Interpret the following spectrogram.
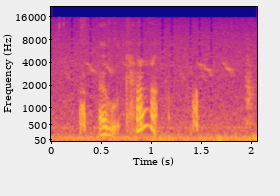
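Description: Broody hen clucking in the nest box, a quick run of short clucks and squawks about half a second to a second in, then a few single clucks: the sound of a temperamental, disturbed broody hen.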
